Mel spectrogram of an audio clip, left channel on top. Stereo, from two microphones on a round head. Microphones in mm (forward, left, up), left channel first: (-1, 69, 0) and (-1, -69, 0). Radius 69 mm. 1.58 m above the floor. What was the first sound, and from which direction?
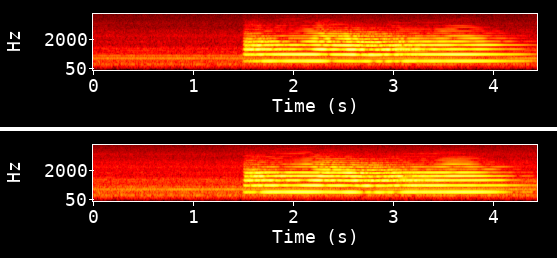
A trumpet, 30° left (ahead or behind).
